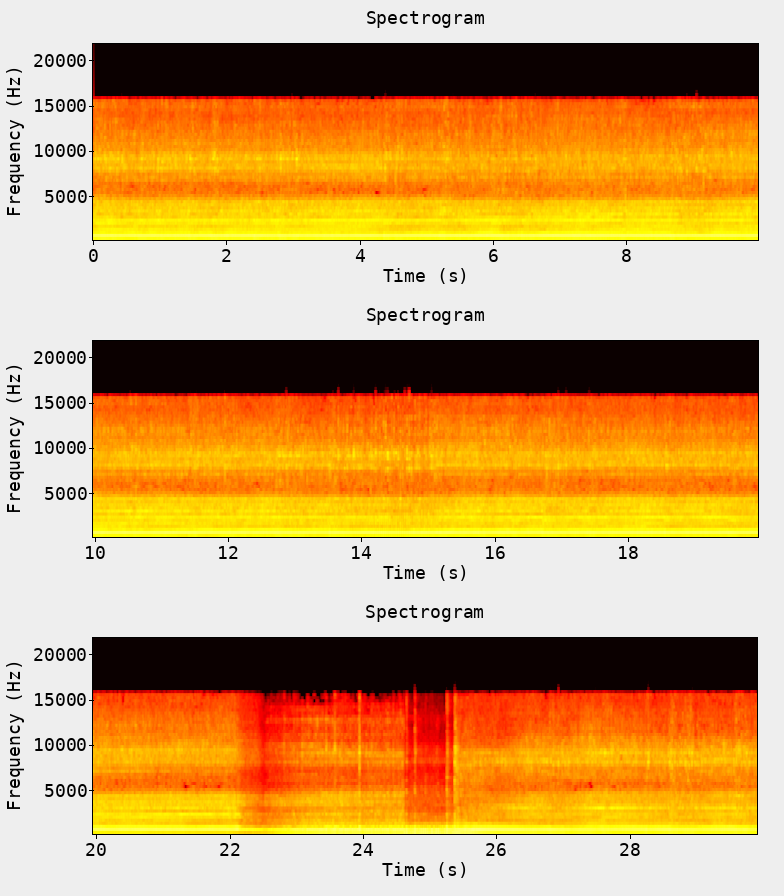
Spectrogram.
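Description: A chainsaw roars as it cuts through wood, its engine dipping and revving up again now and then.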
